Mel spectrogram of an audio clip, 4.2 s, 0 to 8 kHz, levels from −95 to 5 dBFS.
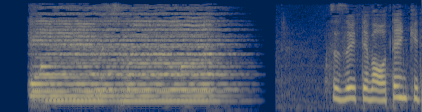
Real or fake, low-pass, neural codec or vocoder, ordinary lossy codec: real; 7.2 kHz; none; none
